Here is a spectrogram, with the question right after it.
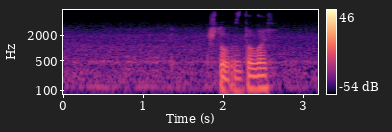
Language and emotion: Russian, neutral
